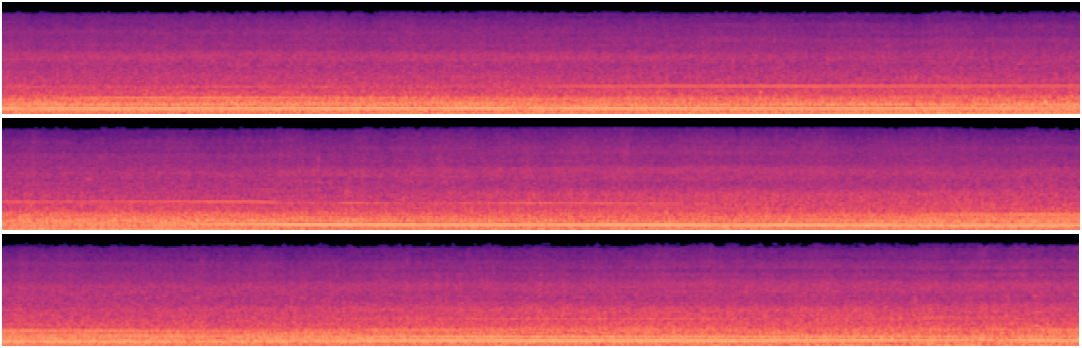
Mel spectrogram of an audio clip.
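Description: Motorboat engine running steadily at towing speed, its hum dipping slightly in pitch about halfway through, over the constant rush of the wake and wind.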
